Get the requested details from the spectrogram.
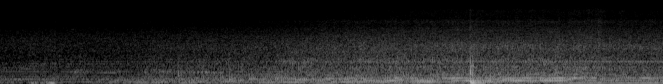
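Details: Tron desk fan in for repair, test run after replacing a part: the motor hums up slowly to a steady low drone and gains some speed but sounds sluggish. A badly burnt wire suggests a short. Cause suspected, not confirmed.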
